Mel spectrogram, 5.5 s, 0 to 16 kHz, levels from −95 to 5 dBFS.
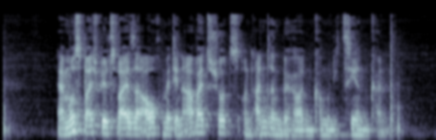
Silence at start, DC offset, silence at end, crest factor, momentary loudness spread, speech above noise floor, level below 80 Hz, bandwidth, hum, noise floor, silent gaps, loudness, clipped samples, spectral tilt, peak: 0.05 s; under 0.1%; 0.45 s; 20 dB; 13 LU; 45 dB; -52 dBFS; 11.5 kHz; none; -64 dBFS; none; -19 LUFS; under 0.1%; -4.5 dB/octave; 0 dBFS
